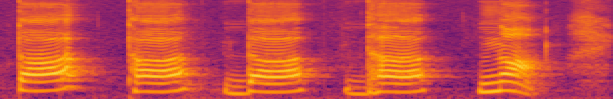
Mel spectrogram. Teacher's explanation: हमारा जो जीभ है वो जा करके दांत में सट रहा है इन वर्णों का उच्चारण करते वक्त।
